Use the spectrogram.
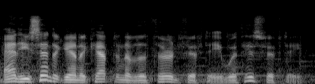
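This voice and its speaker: Low-pitched, animated male scripture narrator. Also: brisk. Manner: solemn, formal. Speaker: audiobook narrator. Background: music.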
